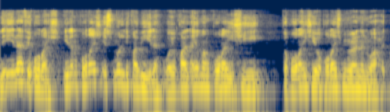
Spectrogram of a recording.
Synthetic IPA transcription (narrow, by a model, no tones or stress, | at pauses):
lʔiːlafiqʊɾˤɑjʃʔɪðanqʊɾˤɑjʃʔɪsmʊlɪqɑbiːlawɪjʊqɑːlʔɑjðˤɑnqʊɾɑjʃɪ | faqʊɾˤɑjʃɪwɪqʊɾˤɑjʃmɪnmaʕnawa̰ːħɪd̪̚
